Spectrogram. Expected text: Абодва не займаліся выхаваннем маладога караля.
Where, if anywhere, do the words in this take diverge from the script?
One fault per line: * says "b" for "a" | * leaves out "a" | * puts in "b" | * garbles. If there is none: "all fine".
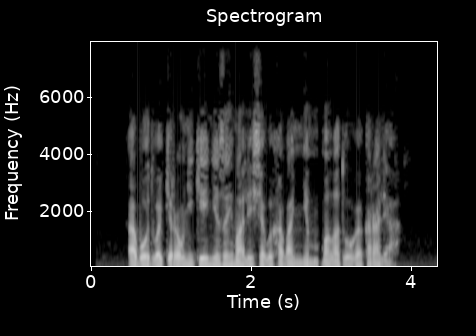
* puts in "кіраўнікі"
